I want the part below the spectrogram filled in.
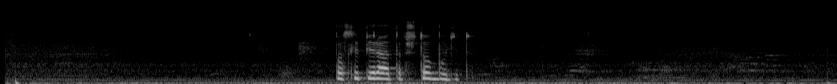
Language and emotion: Russian, neutral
